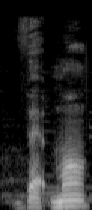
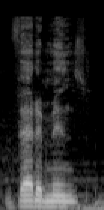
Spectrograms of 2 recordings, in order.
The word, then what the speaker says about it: Vetements: We had Kid Filthy with his latest single Vetement, which is the actual way to pronounce it, but you know we got to keep it Anglo-Saxon. So Vetements, brand new single by Kid Filthy.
